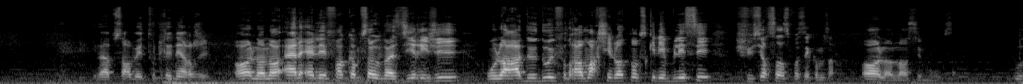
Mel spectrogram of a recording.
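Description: A young man talks with animation, heard close through a microphone.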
